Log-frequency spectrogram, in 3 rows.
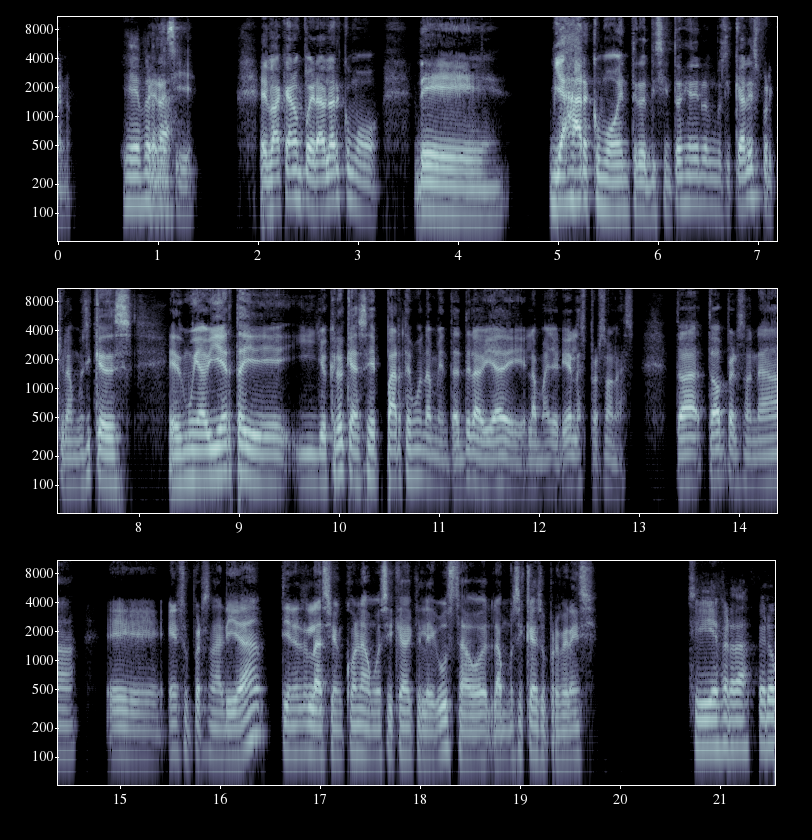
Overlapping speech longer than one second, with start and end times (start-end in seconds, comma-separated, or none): none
